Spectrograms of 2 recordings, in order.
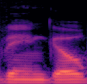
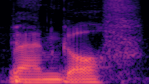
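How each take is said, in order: First: The name is said in a neutral accent. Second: The name is said in a Liverpool accent.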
